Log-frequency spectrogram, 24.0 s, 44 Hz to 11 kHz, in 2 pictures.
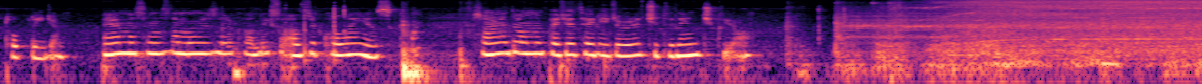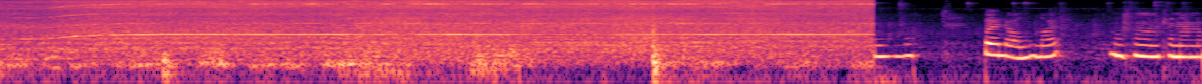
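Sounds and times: vacuum cleaner motor whine: 0:08.3 - 0:20.8.

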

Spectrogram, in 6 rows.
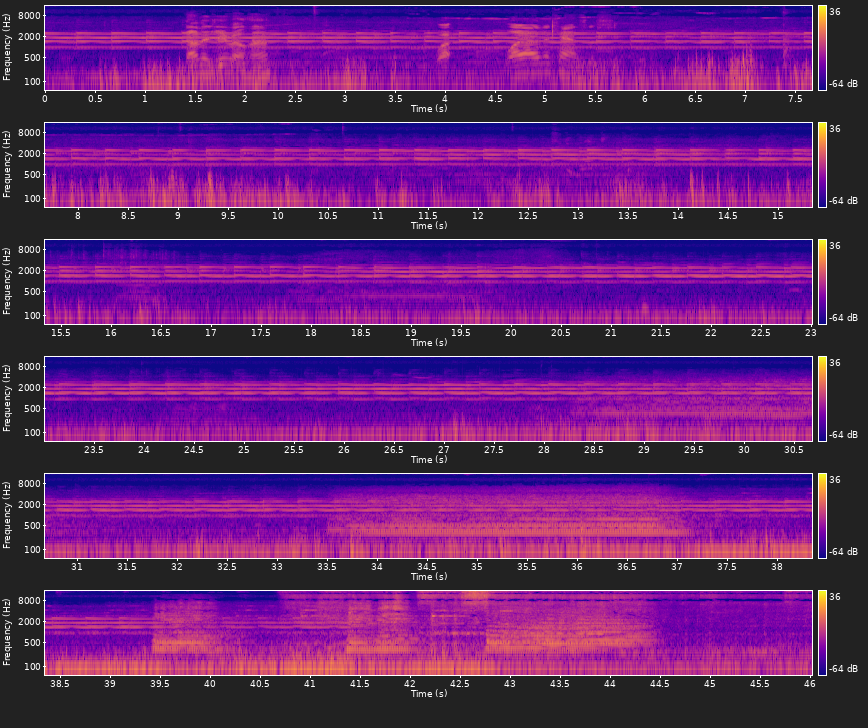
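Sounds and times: crossing warning bell ringing: 0:00.0 - 0:46.0
low gusty rumble: 0:00.0 - 0:46.0
train horn: 0:28.3 - 0:30.9, 0:33.5 - 0:37.2, 0:39.4 - 0:44.6.

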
